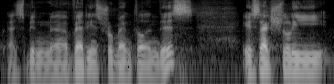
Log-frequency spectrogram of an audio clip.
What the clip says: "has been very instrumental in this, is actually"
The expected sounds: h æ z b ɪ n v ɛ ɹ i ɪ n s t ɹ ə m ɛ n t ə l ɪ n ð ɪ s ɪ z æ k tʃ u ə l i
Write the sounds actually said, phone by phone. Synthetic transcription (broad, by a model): h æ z b ɪ n v ɛ ɹ i ɪ n s t ɹ ə m ɛ n t ə l ɪ n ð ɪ s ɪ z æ k tʃ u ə l i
